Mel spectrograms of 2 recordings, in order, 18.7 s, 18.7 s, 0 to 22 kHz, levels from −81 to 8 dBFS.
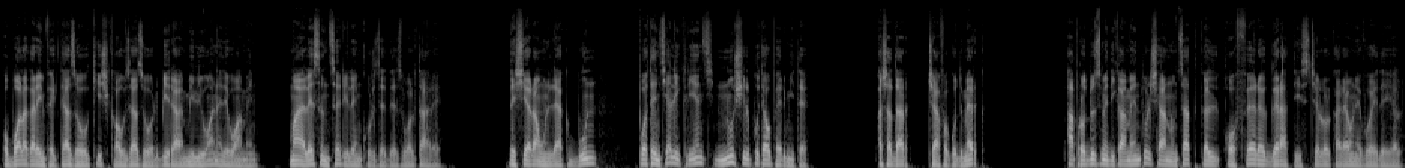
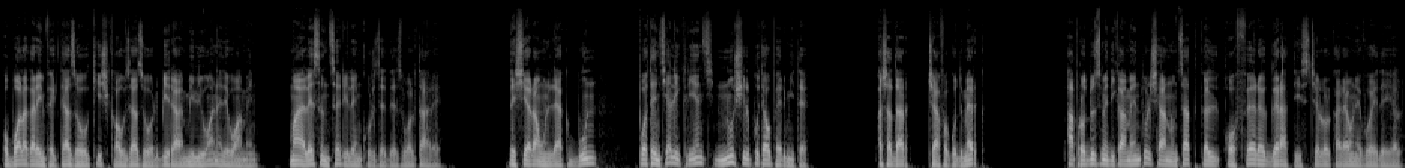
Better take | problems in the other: neither | none

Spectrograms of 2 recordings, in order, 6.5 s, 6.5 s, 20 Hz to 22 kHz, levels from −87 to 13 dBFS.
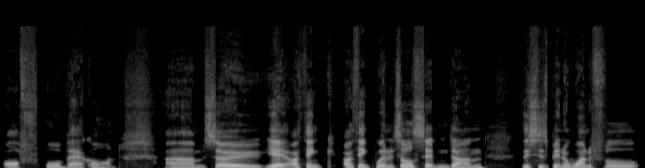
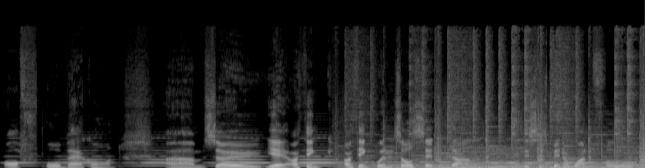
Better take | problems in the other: first | background music; loud; throughout; 7 dB below the speech

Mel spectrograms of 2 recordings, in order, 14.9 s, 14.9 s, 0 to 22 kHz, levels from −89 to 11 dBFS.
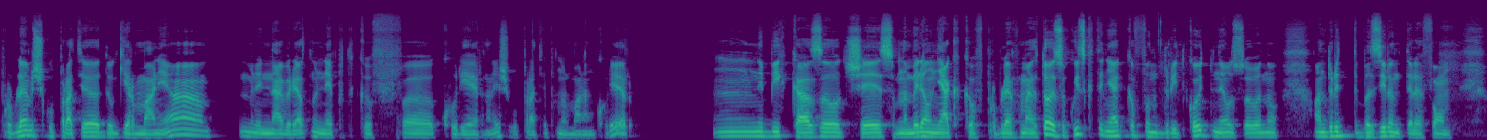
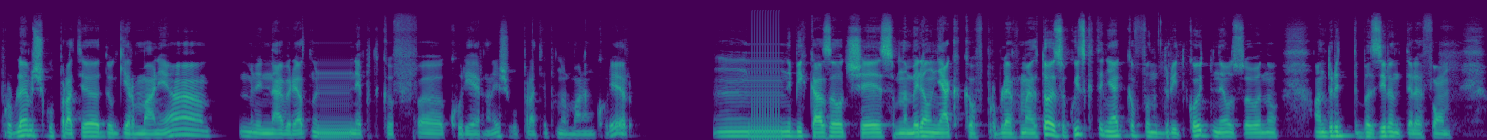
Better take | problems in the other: first | audio freezing; at 3 s and at 7.5 s

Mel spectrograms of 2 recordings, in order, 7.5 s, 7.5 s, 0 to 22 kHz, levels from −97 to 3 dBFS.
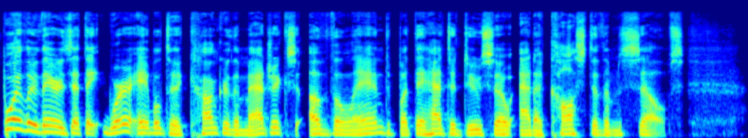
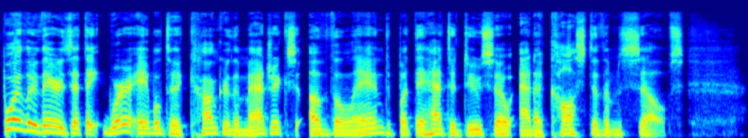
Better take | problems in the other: neither | none

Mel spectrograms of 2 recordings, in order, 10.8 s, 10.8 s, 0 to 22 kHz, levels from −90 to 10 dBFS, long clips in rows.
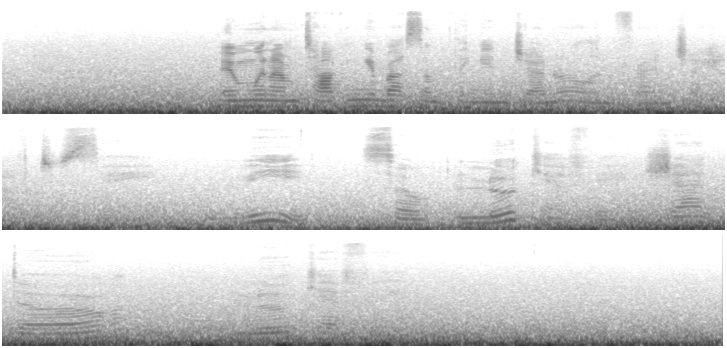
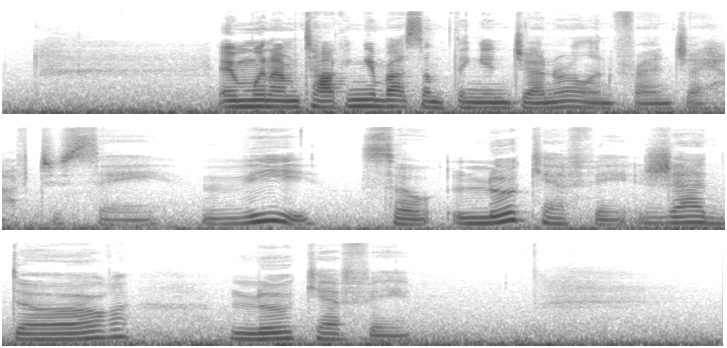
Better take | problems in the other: second | low rumble; loud; throughout; 1 dB below the speech; faint in the second

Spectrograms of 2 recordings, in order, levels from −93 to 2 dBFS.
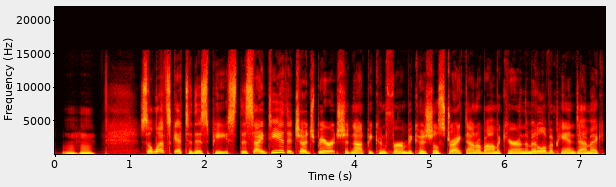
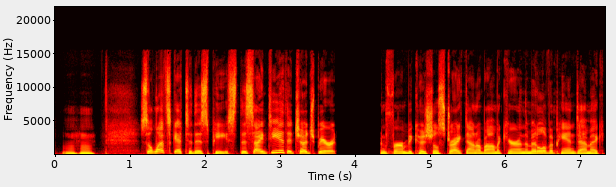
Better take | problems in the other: first | audio cutting out; at 4 s for 0.5 s

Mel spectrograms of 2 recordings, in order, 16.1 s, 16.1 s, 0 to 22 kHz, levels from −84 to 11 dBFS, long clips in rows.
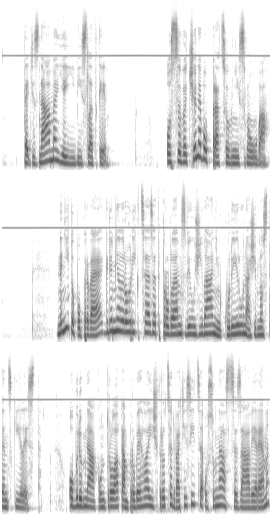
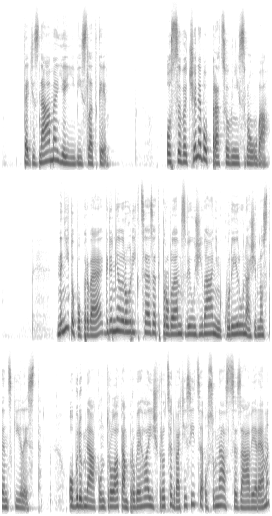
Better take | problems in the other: second | high-pitched whine; noticeable; throughout; 6 kHz, 10 dB below the speech

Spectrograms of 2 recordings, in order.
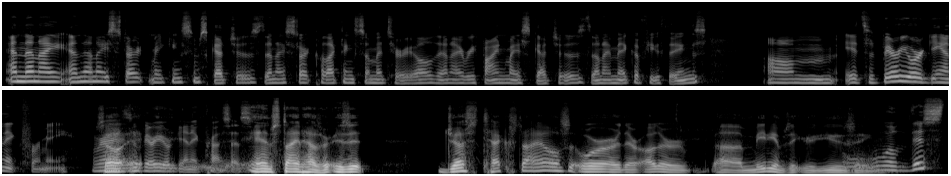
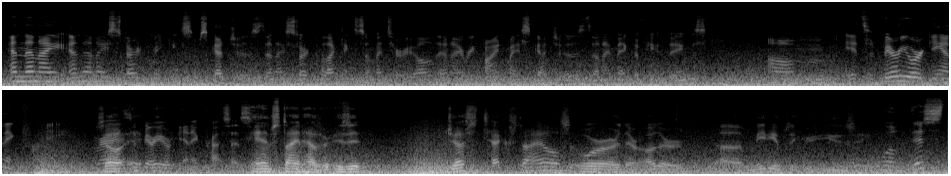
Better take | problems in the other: first | wind noise on the microphone; heavy; 5 dB below the speech

